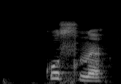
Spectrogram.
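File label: "кусны", Komi, female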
